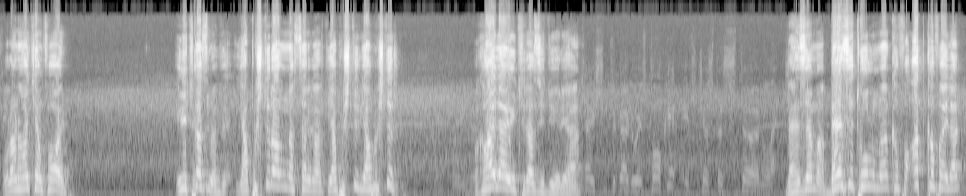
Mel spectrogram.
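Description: Man doing a high-pitched blustering comic loudmouth. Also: very animated, moderate pace, low-quality recording. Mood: bossy, heckling. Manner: slangy, blustering, nagging, repeats phrases. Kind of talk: comic video-game banter and match commentary.

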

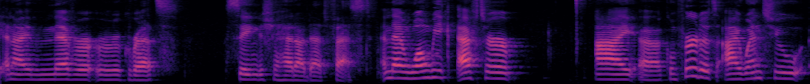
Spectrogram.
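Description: A young woman from the Netherlands with a Dutch accent, speaking English as a second language in a soft, thoughtful personal vlog, pausing to search for words. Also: medium pitch. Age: young adult. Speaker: vlogger. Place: bright room indoors by a window.

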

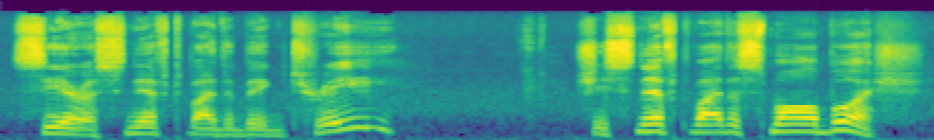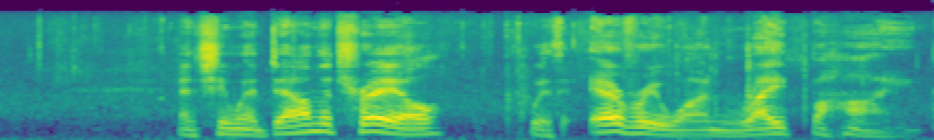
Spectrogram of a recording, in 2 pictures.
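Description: A middle-aged man reading a children's storybook aloud outdoors in a deliberate, expressive way. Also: medium pitch. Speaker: guest author reading own children's book. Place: outdoors on a grassy lawn by trees.

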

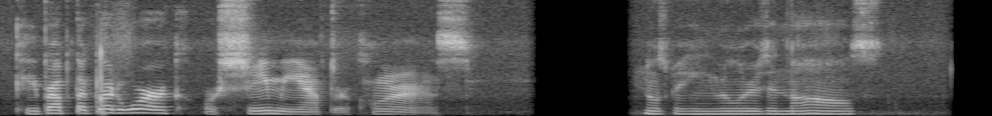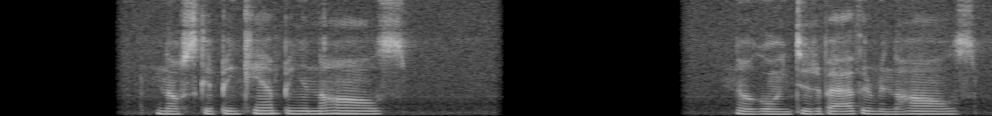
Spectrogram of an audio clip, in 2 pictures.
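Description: A woman's voice: lowish voice, fairly even intonation, takes it slowly, pauses often. A woman voicing a strict, easily angered schoolteacher for custom video game voicelines, speaking in stern, separated phrases. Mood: scolding.

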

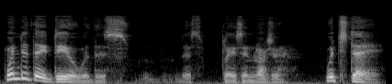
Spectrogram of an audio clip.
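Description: Genial British gentleman scholar, very lively intonation. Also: sits low, a little slow, breathy edge, exaggerated voice. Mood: grave, musing. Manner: courteous, musing, hesitant. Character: genial, philosophical English gentleman scholar, older, gently evasive. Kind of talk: radio drama acting.

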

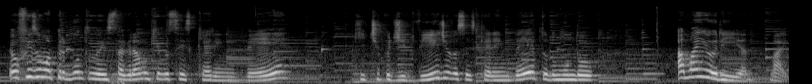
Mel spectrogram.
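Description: A woman in her thirties from Russia, speaking with a Russian accent in a chatty, animated vlog, talking to camera from her sofa at home. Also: on the high side. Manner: chatty, animated, laughing asides. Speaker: vlogger. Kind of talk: casual home-tour vlog. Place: living room on a sofa, indoors.

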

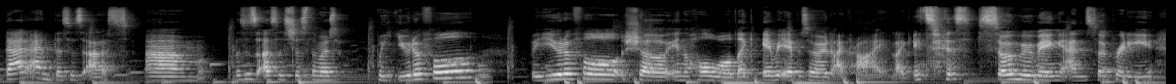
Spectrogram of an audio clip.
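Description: A woman's voice: medium pitch, measured pace, a bit bright. Chatty young woman vlogger. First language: English. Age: 20s. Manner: chatty, frequent fillers, gushing. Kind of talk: casual get-to-know-me chat. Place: small room indoors, seated in armchair. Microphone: camera mic, medium framing. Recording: roomy echo, faint music.

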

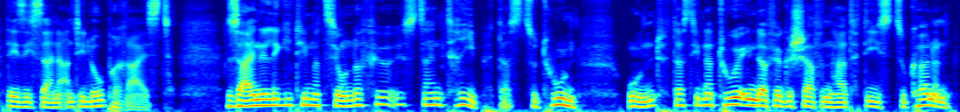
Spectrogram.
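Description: A man's voice: low voice, darkish tone. A man giving scripted literary narration as the narrator of a story.

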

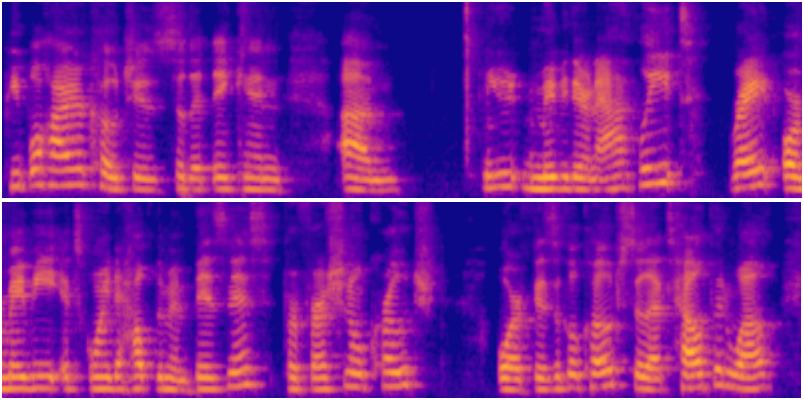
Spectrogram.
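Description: Animated woman coaching on a podcast. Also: mid-range voice, moderate pace. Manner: animated, emphatic, acts out quoted inner voices. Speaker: life coach and podcast host. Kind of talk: solo podcast monologue. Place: home office. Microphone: studio mic with pop filter, wearing headphones.

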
